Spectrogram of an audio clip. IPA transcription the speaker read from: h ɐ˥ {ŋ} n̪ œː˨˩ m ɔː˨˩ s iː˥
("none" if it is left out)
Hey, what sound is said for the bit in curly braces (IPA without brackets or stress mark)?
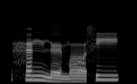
ŋ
